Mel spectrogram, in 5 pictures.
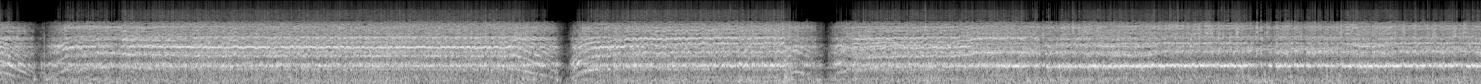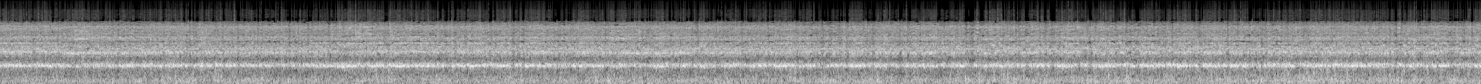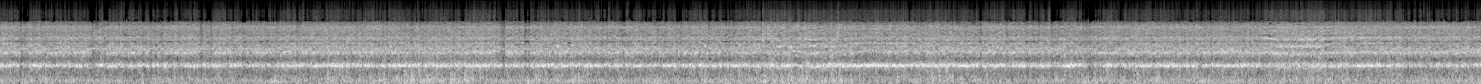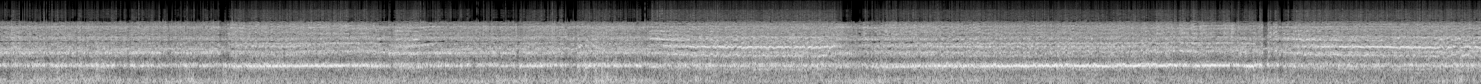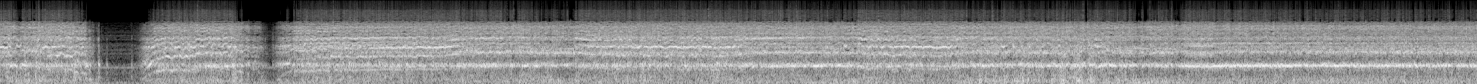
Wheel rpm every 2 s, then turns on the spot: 130, 210, 150, 170, 160, 220, 230, 230, 230, 230, 230, 240, 230, 230, 230, 230, 230, 230, 230, 230, 240, 230, 230, 230, 230, 230, 210, 210, 230, 200, 100, 170, 220, 220, 220, 230, 230.
none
